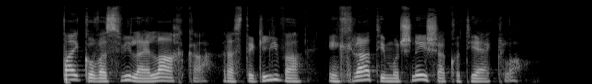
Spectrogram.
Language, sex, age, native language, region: Slovenian, male, 18-29, Slovenian, Savinja region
